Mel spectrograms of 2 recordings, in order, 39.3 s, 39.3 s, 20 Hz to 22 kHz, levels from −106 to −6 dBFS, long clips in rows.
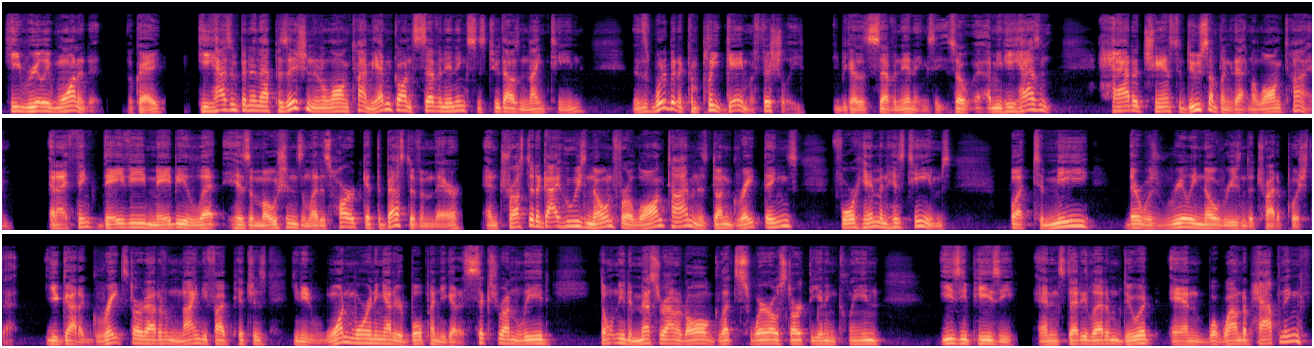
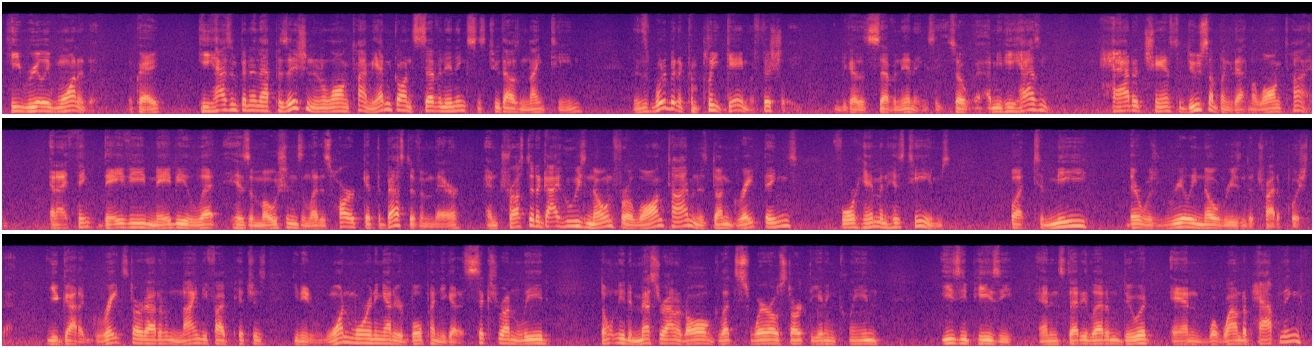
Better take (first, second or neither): first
